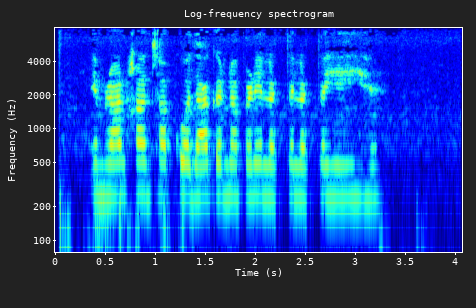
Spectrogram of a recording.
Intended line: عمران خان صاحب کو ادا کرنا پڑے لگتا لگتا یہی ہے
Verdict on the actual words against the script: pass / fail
pass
